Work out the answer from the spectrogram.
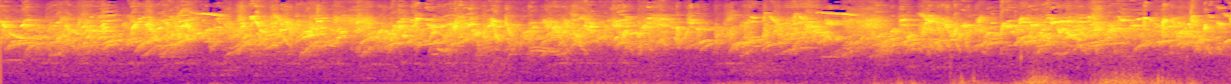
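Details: European goldfinches, many birds in an aviary during winter at minus four degrees, sing a dense twittering chorus of sharp tweets and trills; low rumbling thumps appear in the second half.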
